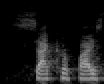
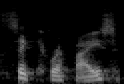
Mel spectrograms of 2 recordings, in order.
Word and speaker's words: sacrifice: comment here is the word sacrifice sacrifice not sacrifice its sacrifice and the word is especially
